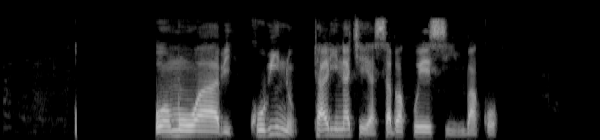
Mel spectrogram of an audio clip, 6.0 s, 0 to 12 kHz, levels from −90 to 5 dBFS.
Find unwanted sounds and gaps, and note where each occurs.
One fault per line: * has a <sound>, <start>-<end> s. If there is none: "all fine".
all fine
